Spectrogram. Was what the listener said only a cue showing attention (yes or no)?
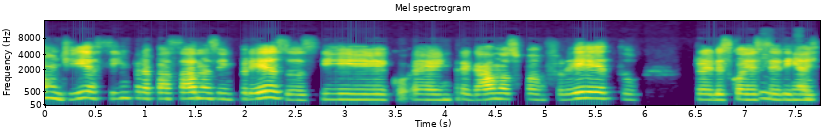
yes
